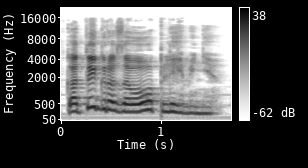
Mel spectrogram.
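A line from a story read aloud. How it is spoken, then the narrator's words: Beginning, pausing, deep sigh. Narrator (Russian): начал Огнезвезд, потом помолчал и глубоко вздохнул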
